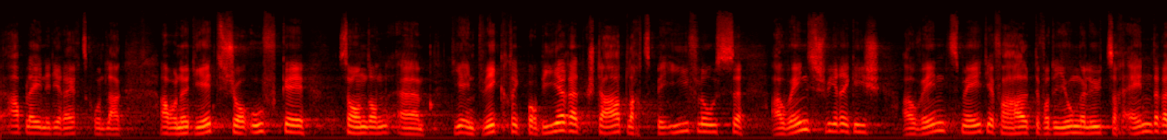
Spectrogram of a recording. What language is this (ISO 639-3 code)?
gsw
